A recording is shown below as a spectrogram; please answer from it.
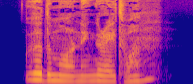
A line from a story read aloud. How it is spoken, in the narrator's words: the desert goddess said in a seductive voice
